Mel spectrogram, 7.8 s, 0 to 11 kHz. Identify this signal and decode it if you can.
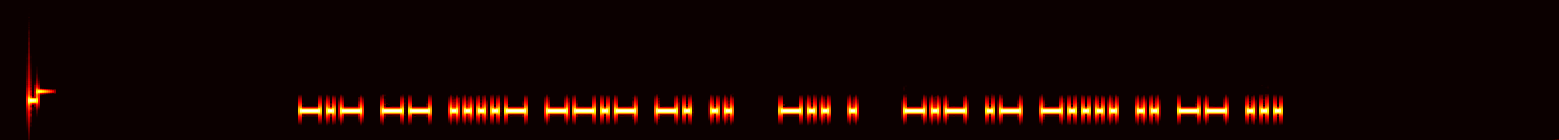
Morse code, heard as a keyed tone, about 34 wpm, 700 Hz. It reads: KM4QNI DE KA6IMS
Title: USA Callsign DE Callsign - 6 Characters - 35wpm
